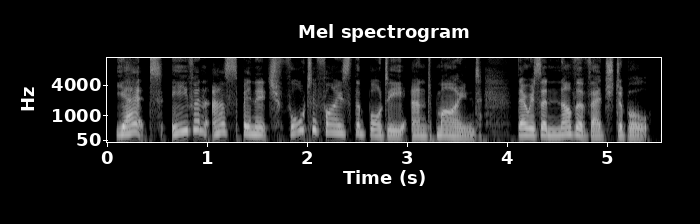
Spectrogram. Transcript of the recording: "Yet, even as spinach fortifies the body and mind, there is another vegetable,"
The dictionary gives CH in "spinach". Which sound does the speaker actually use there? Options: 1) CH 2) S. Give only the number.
1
